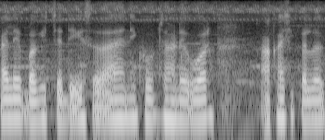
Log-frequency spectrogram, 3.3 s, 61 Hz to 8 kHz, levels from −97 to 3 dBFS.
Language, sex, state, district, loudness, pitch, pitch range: Marathi, male, Maharashtra, Solapur, -19 LUFS, 120 Hz, 95-125 Hz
